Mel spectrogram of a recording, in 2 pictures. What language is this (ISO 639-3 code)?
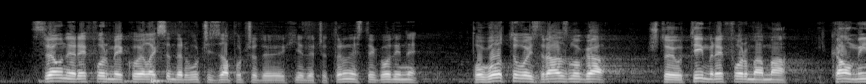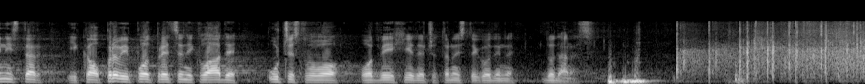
srp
